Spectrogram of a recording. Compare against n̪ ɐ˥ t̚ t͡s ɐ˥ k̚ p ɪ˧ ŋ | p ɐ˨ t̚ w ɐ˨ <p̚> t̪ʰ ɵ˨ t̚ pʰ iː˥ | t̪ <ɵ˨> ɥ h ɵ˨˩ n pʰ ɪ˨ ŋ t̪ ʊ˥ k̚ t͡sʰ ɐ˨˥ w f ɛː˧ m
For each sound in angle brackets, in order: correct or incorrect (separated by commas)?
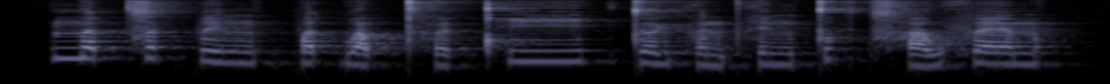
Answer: correct, correct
